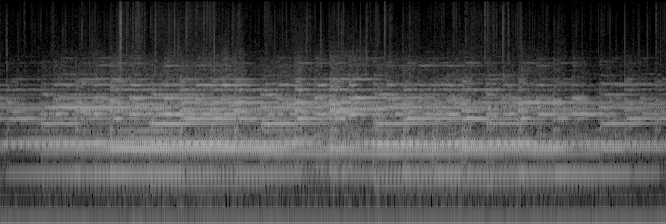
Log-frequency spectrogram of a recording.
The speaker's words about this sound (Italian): In ogni paese del Friuli un campanile, e su ogni campanile un concerto diverso di sacri bronzi.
